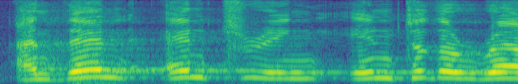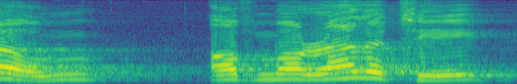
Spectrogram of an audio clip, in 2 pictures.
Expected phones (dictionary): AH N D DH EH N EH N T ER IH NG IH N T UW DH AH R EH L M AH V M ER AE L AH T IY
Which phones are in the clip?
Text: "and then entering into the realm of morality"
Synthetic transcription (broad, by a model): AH N DH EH N EH N T ER IH NG IH N T UW DH AH R EH L M AH V M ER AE L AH T IY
